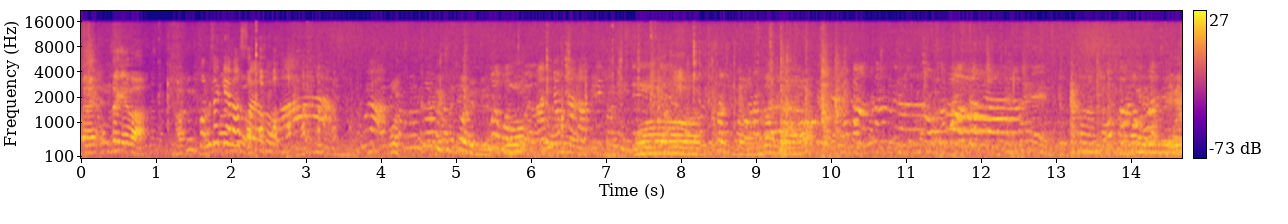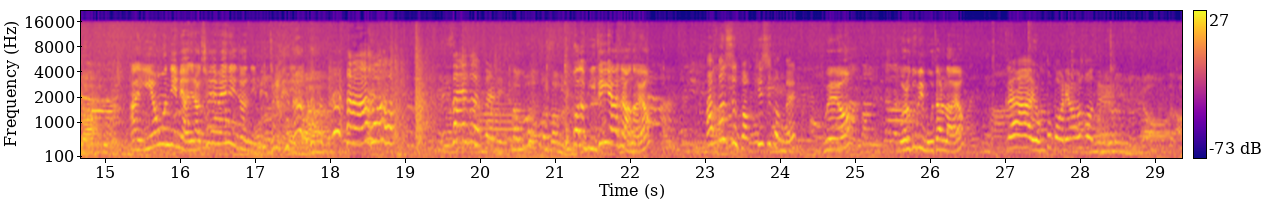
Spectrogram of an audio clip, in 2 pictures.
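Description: Young women and men chat and laugh together around a table, close by.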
